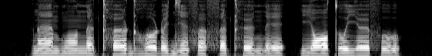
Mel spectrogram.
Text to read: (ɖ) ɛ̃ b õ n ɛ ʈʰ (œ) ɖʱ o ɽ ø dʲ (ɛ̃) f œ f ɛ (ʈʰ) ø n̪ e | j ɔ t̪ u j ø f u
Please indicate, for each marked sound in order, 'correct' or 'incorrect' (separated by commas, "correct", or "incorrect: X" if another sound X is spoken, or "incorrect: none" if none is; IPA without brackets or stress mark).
incorrect: ɽ, correct, correct, correct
